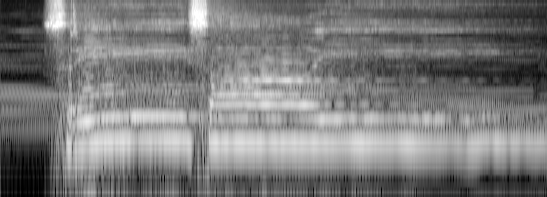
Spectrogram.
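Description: A voice chanting a devotional Sai mantra over a steady drone accompaniment. The voice enters about half a second in with a short upward slide and holds one long note, with a brief break about a second later.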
